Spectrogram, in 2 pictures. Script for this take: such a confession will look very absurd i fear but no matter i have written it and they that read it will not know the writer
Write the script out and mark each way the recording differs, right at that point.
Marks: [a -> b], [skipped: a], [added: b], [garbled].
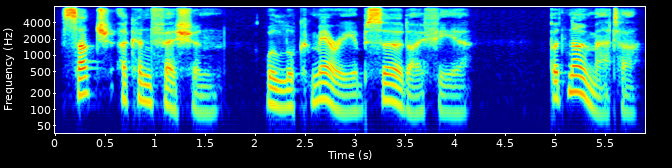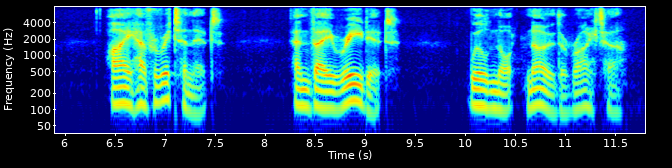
such a confession will look [very -> merry] absurd i fear but no matter i have written it and they [skipped: that] read it will not know the writer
